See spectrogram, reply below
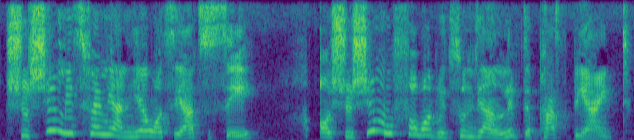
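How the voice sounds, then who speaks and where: A woman's voice: fairly high pitch, big pitch swings, normal speed. A woman reading a scripted dramatic story as narrator.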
